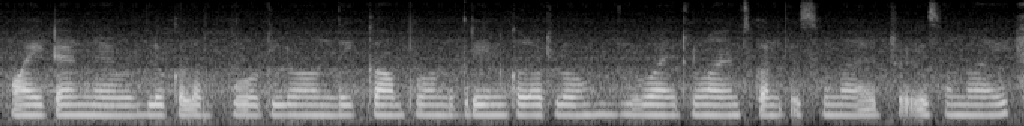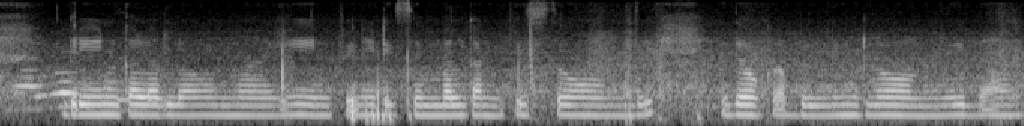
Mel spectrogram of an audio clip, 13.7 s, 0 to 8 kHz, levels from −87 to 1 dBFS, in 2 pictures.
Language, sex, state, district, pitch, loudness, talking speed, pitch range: Telugu, female, Andhra Pradesh, Srikakulam, 185 Hz, -21 LUFS, 125 wpm, 180-190 Hz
